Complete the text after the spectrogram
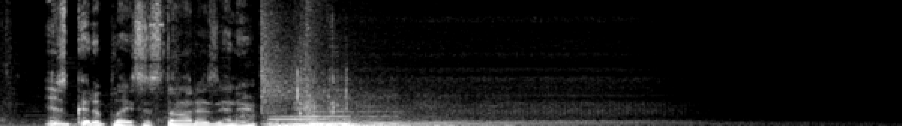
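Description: A short musical sting with a deep boom plays and slowly fades away.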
